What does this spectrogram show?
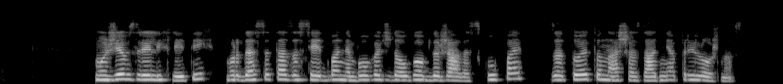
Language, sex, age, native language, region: Slovenian, female, 30-49, Slovenian, Central Slovenia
